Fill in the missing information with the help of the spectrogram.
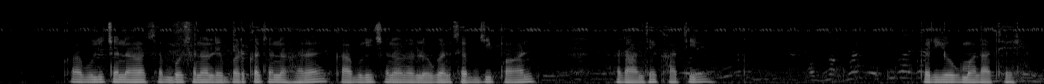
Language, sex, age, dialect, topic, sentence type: Chhattisgarhi, male, 25-30, Western/Budati/Khatahi, agriculture, statement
